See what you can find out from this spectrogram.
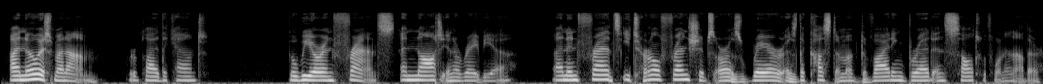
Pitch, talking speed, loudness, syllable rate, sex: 180 Hz, 200 wpm, -17 LUFS, 6.0 syllables/s, female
